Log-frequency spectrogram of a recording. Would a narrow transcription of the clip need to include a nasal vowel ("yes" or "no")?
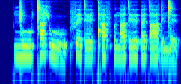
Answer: no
